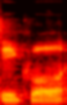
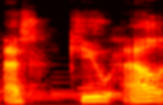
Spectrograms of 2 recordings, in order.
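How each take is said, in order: First: It is said as one word. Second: It is said as three separate letters. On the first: "I have always pronounced it just SQL" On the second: "instead of reading out SQL"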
